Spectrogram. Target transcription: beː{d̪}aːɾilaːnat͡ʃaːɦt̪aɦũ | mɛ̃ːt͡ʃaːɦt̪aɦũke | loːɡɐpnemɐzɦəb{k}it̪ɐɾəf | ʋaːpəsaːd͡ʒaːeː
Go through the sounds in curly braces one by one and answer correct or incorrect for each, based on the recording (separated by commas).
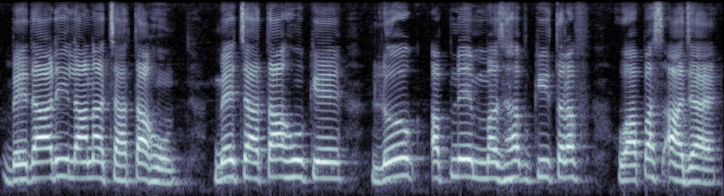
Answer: correct, correct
